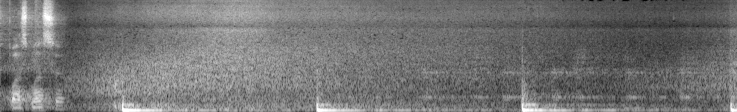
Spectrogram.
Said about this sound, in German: Am Nachmittag wird das Meer rau und dunkelgrün, bis zum Horizont mit weißen Brechern bedeckt. Die langen goldenen Strände leeren sich. Das ungastliche Meer erlangt seine ursprüngliche Schönheit.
